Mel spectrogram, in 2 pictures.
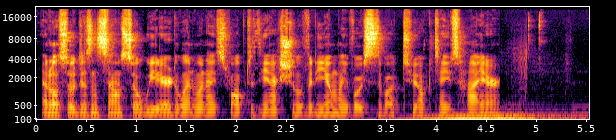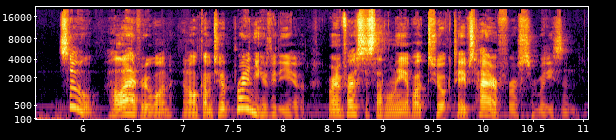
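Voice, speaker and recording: Sardonic YouTube commentator, lively pitch. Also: male voice, fast, soft background music. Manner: dry, mocking, deadpan asides. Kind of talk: sarcastic commentary. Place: garage.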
